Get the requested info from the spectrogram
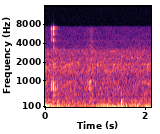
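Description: Near silence with one faint computer mouse click a moment in, the click on the 'Generate Bitstream' command.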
